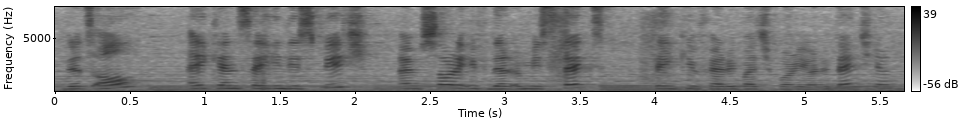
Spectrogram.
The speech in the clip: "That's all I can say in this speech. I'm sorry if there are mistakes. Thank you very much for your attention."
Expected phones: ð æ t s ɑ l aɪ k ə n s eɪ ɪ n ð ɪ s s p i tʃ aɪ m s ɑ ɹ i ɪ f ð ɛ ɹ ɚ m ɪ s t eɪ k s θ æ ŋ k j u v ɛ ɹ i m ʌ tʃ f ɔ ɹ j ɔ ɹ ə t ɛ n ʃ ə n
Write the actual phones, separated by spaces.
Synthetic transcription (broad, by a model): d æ t s ɑ l aɪ k ə n s eɪ ɪ n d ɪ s s p i tʃ aɪ m s ɑ ɹ i ɪ f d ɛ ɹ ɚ m ɪ s t eɪ k s t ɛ ŋ k j u v ɛ ɹ i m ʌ tʃ f ɔ ɹ j ɔ ɹ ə t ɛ n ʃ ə n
